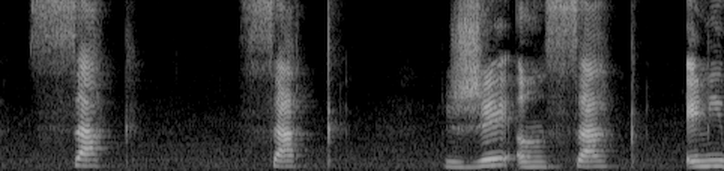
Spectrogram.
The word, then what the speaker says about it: sac: sac uh Open your mouth more. sac sac J'ai un sac.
